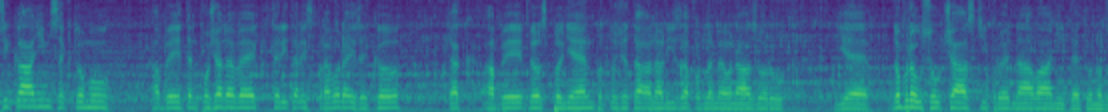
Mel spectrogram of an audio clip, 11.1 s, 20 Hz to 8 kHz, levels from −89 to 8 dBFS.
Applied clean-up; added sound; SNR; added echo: none; Engine; 13 dB; none.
